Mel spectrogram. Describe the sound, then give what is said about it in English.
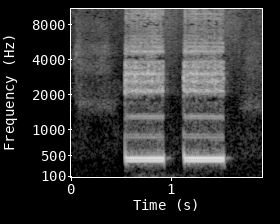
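Two steady electronic ringback tones of an outgoing phone call, each lasting about 0.4 seconds with a short gap between, clear and fairly loud with no talking. “We'll give him a call, see if he's here on the phone.”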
